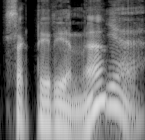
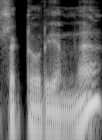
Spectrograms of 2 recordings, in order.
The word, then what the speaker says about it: sectarian: Sectarian sectarian. Not sector.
